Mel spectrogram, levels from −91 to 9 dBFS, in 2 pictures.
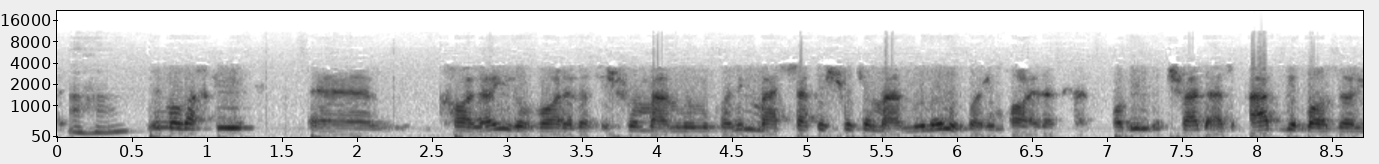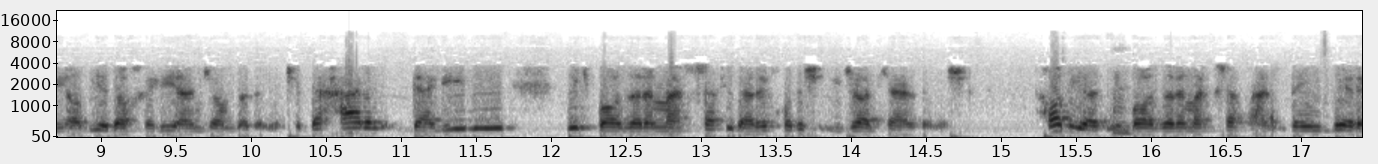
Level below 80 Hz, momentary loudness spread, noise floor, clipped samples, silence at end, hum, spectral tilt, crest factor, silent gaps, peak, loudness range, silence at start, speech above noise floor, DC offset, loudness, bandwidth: -50 dBFS; 8 LU; -48 dBFS; under 0.1%; 0 s; none; -6 dB/octave; 16 dB; none; 0 dBFS; 2 LU; 0 s; 33 dB; under 0.1%; -15 LUFS; 7 kHz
